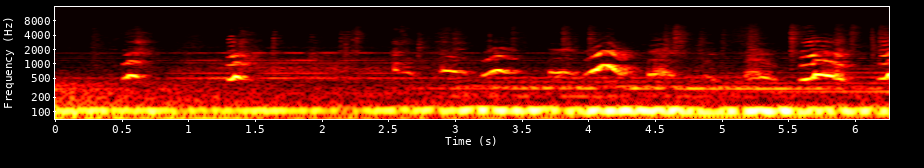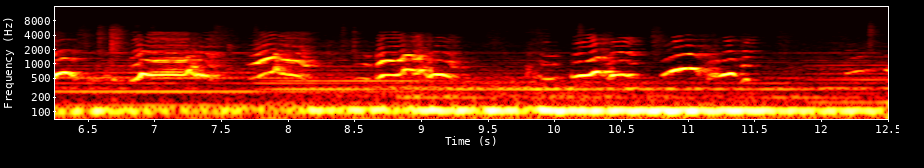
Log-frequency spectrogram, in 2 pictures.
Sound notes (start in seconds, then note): 0.1 dramatic music; 3.3 Maggie screaming; 6.4 dramatic music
